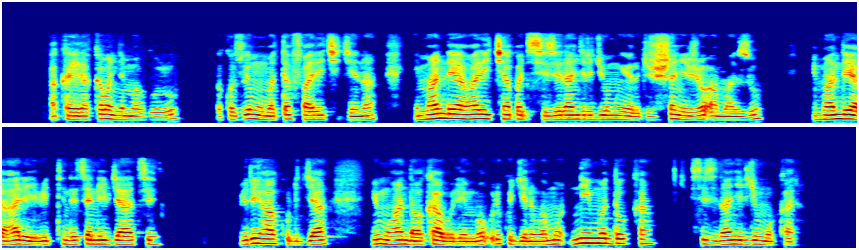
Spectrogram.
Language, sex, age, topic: Kinyarwanda, male, 18-24, government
